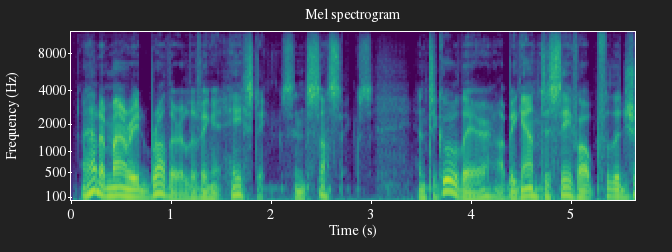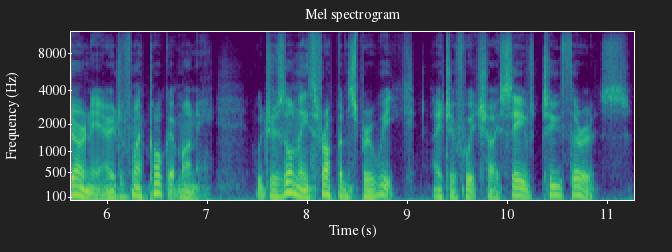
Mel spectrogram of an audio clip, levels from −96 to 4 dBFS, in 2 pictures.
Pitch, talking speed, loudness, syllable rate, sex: 105 Hz, 215 wpm, -19 LUFS, 5.4 syllables/s, male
